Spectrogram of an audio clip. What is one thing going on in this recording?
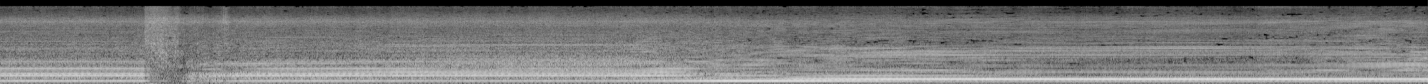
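A wood chipper's engine drones steadily nearby.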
